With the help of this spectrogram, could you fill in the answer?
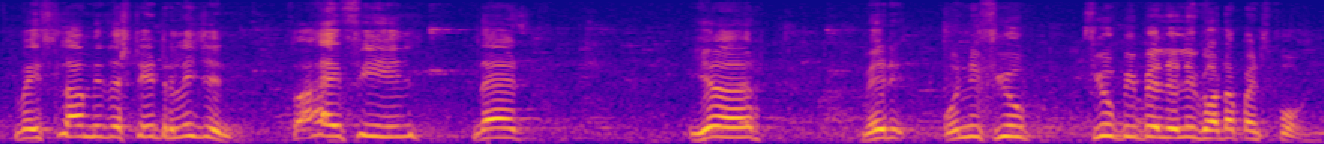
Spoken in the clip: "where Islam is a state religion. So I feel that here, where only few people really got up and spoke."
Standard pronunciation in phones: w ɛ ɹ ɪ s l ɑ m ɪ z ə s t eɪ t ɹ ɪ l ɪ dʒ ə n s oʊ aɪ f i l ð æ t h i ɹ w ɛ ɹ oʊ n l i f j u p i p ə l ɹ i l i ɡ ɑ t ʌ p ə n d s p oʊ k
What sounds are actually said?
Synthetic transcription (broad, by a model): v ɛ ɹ ɪ s l ɑ m ɪ z ə s t eɪ t ɹ ɪ l ɪ dʒ ə n s oʊ aɪ f i l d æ t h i ɹ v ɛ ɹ oʊ n l i f j u p i p ə l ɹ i l i ɡ ɑ t ʌ p ə n d s p oʊ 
